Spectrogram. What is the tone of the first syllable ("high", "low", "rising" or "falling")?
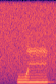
high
